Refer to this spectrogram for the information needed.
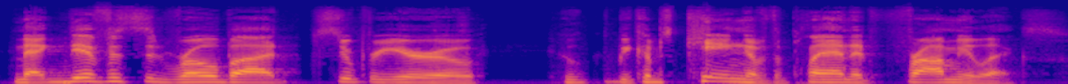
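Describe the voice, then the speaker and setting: A man's voice: mid-range voice, normal speed, sharp tone, dry recording, clean studio sound. A man co-hosting a comedy show, bantering and narrating stories. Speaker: podcast co-host and story reader. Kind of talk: comic banter and storybook narration.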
